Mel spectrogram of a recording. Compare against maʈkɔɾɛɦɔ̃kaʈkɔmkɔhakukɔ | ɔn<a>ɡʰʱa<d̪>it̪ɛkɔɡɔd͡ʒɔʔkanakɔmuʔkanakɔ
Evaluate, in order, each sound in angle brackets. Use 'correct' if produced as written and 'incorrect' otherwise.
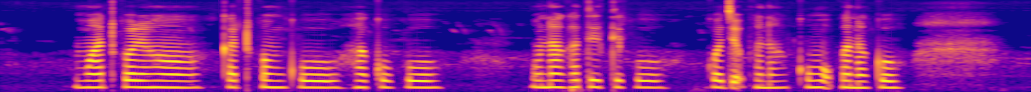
correct, incorrect: t̪

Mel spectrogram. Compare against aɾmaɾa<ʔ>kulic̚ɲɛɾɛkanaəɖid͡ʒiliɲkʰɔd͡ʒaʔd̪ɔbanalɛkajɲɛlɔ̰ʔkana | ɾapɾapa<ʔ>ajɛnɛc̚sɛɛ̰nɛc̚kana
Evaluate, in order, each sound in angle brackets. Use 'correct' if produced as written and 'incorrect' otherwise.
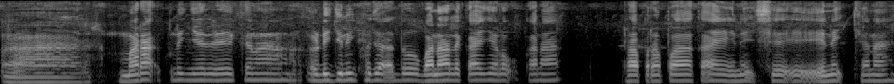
correct, incorrect: k

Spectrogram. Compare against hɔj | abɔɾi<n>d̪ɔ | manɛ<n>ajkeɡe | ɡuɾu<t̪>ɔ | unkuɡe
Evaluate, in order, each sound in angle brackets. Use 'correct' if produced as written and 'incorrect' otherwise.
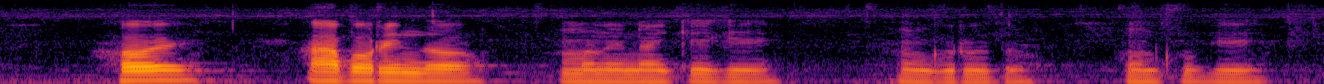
correct, correct, incorrect: d̪

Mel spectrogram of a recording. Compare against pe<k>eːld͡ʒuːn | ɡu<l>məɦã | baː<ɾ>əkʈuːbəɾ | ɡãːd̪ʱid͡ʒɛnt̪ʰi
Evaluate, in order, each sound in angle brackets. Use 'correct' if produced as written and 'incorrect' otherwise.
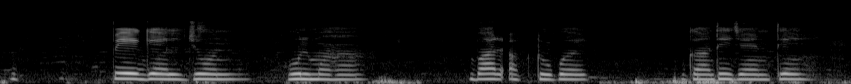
incorrect: ɡ, correct, correct

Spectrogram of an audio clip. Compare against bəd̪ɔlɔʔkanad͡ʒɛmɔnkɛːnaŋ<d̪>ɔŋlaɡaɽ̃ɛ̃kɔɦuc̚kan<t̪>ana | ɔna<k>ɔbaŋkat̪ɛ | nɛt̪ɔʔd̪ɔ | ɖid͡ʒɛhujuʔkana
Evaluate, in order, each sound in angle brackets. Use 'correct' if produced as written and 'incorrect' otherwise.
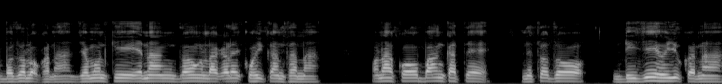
correct, incorrect: t̪ʰ, correct

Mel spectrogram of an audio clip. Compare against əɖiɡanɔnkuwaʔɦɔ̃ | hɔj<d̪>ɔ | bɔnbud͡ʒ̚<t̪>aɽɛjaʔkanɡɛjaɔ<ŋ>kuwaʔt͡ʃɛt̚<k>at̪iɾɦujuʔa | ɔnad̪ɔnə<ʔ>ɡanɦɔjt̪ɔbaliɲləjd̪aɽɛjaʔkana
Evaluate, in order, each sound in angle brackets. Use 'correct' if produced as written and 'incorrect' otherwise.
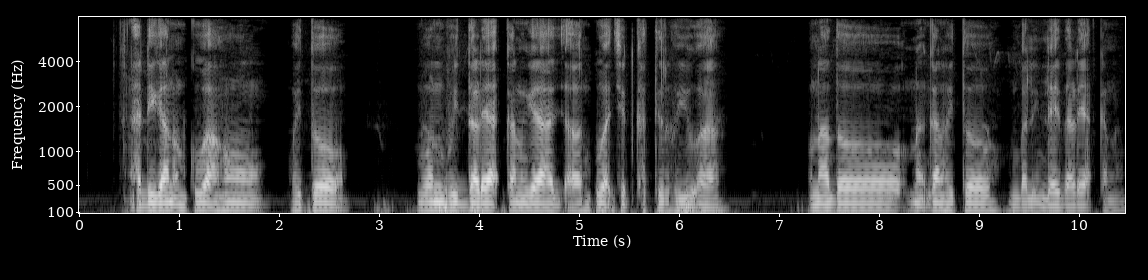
incorrect: t̪, incorrect: d̪, incorrect: n, incorrect: kʰ, correct

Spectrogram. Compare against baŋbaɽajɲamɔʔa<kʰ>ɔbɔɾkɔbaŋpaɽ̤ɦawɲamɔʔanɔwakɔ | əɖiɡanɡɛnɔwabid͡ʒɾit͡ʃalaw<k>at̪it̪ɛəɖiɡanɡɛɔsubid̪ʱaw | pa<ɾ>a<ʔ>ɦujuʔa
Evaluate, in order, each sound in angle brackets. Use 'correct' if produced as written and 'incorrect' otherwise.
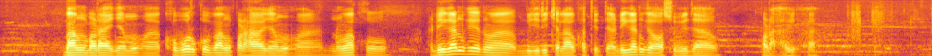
correct, incorrect: kʰ, incorrect: ɽ, correct

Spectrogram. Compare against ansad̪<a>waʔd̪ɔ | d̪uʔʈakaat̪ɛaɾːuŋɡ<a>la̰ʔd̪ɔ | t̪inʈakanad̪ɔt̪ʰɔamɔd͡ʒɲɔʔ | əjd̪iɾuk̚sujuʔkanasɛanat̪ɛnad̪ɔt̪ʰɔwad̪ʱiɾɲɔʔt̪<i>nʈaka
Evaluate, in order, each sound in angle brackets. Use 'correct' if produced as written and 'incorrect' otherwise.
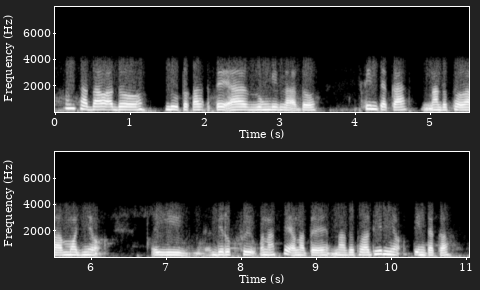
correct, incorrect: i, correct

